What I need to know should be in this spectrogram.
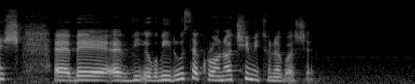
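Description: A woman speaks calmly into a studio microphone.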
